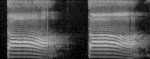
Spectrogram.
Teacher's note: ज़ुबान की नोक ऊपर वाले तालु के ऊपर वाले दांतों की जड़ों से लगे तो ता पढ़ा जाता है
